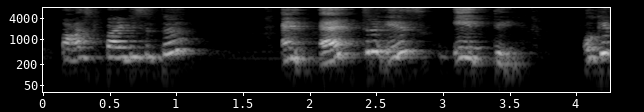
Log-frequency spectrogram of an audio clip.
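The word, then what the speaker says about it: été: participle, and être is ete. Okay, pronunciation is ete with both accent aigu.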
